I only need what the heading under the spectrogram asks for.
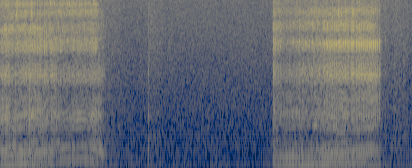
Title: My Cat Snoring in a Cardboard Box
